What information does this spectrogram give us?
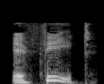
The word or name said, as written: effeteness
